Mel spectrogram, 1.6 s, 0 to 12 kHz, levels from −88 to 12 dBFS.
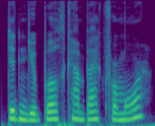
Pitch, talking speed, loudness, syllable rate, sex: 195 Hz, 270 wpm, -18 LUFS, 5.3 syllables/s, female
